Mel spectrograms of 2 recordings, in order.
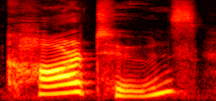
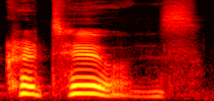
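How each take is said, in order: First: The stress is on the first syllable. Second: The stress is on the last syllable. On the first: The speaker calls it wrong. "They're not cartoons" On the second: The speaker calls it right. "you are going to stress on the suffix itself"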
